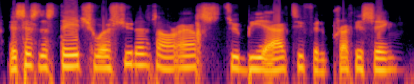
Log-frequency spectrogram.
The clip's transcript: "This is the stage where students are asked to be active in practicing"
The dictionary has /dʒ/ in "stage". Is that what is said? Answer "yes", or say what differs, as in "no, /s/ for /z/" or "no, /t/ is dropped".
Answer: no, /tʃ/ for /dʒ/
